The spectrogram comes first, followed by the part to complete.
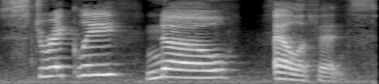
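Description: A woman's voice: high-pitched, very animated, extremely slow. A woman in her thirties, a teacher reading a picture book aloud and explaining it expressively in simple phrases for young children. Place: small furnished room indoors.

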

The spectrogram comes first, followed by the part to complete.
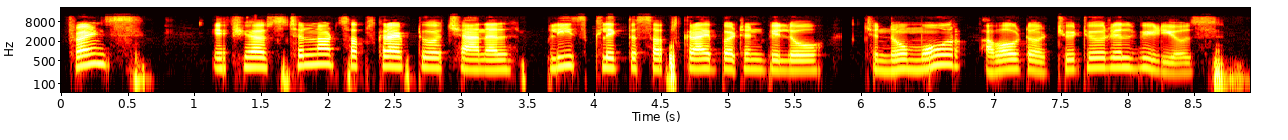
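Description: A scripted channel intro voice welcoming viewers and asking them to subscribe, announced slowly and evenly. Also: high-pitched, pushed and bright, dry recording, poor audio.

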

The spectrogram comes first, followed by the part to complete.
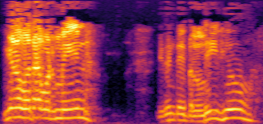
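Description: An actor playing a defiant, selfish, hot-tempered killer in a vintage American radio drama. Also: male voice, sits high, expressive, fairly quick. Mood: desperate defiance. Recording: dull, band-limited old radio recording.

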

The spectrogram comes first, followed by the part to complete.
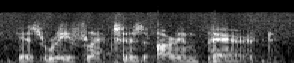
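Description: A man's voice: medium pitch, very animated, slow, vocal fry, a bit bright, poor audio. An American man giving formal, instructive narration with precise diction in the style of a 1950s educational film. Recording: hissy 1950s film soundtrack.

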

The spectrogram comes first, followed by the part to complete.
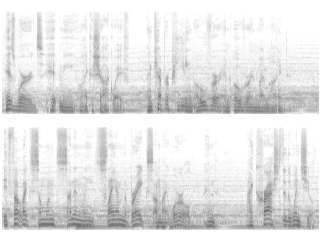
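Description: A man playing a troubled young airman, low voice over music. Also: measured pace. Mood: grave. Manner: grave, reflective narration. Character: troubled young male airman, angry, drug-addled. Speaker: narrator and main character. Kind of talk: radio drama acting and first-person narration.

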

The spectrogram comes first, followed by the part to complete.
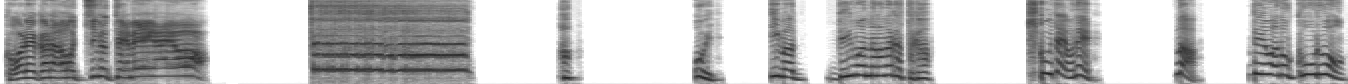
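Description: High-voiced, volatile young male gangster. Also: expressive, a little slow, long pauses, a bit bright, dry recording, studio quality. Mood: furious, frantic. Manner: stammering, swings from timid to explosive. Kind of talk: anime and game dramatic acting.

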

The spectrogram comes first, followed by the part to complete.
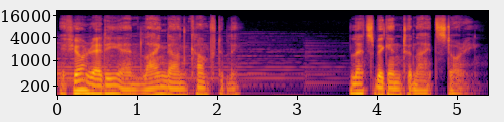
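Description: A man softly narrating a guided sleep story in a soothing, unhurried, gentle manner, with a mellow voice. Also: low-pitched, lively intonation, faint music behind.

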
